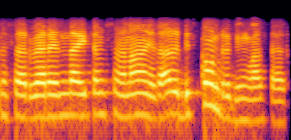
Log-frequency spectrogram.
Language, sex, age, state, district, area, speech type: Tamil, female, 30-45, Tamil Nadu, Ariyalur, rural, conversation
